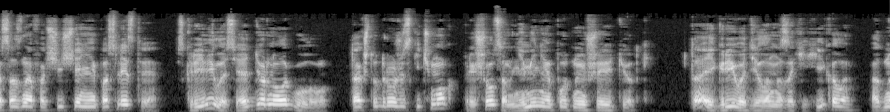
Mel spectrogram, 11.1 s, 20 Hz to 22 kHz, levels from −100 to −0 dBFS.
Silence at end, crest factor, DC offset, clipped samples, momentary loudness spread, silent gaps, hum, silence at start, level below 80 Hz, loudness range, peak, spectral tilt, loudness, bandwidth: 0 s; 16 dB; under 0.1%; under 0.1%; 11 LU; none; none; 0 s; -58 dBFS; 2 LU; 0 dBFS; -1.5 dB/octave; -15 LUFS; 15.5 kHz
